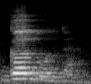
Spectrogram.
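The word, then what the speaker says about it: girl: गर्ल, जी के बाद आई आ रहा है तो हमें जा प्रोनाउंस करना चाहिए था, फिर भी हम ग प्रोनाउंस करते हैं, गर्ल बोलते हैं।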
